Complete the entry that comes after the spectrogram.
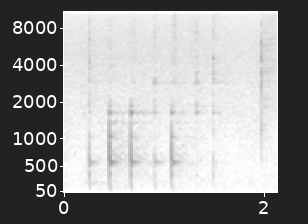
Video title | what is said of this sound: Violin making workshop 1080 | you can hear it resonating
